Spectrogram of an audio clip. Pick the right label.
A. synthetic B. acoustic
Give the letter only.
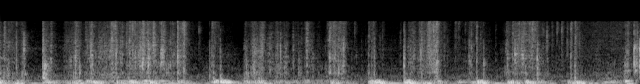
B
